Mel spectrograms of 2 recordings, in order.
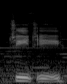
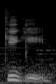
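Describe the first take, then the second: First: The G sounds are said the American way. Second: The G sounds are said the Japanese way. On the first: "more of the um, American pronunciation of the G sound" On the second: "So in Japanese it would be Gigi"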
